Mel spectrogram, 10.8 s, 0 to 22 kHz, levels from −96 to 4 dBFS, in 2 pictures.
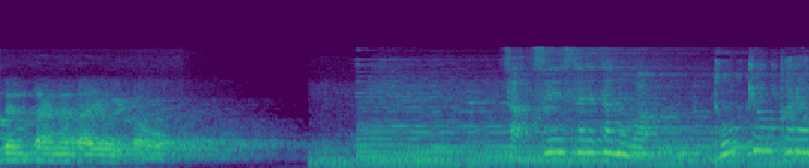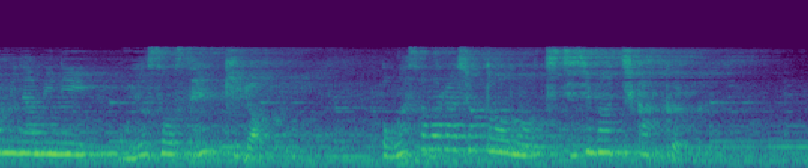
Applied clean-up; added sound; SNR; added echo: none; none; none; reverberation time 2.5 s.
